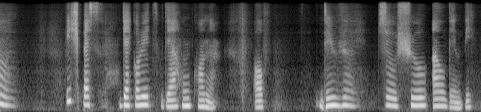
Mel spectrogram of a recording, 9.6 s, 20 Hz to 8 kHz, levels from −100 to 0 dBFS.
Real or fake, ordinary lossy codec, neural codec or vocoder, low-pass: fake; none; codec, 16 kHz, about 1 kbps, DyCAST, with the encoder's durations; 7.2 kHz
